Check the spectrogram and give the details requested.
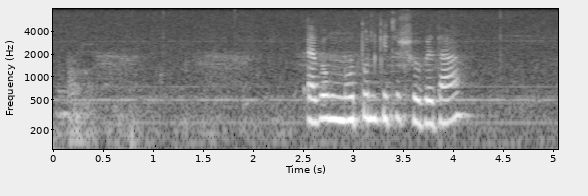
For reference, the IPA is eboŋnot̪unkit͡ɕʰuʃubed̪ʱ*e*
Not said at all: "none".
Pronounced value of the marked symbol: a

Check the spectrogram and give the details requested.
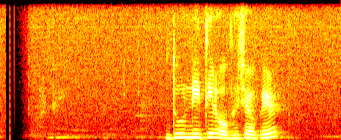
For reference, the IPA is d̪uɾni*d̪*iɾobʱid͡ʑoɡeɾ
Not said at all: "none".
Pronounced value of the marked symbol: t̪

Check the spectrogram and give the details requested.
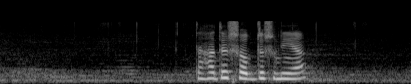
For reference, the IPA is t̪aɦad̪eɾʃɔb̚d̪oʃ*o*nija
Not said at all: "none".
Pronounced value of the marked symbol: u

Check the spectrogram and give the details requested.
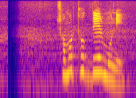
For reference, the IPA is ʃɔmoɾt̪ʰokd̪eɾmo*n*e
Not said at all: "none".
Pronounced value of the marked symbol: n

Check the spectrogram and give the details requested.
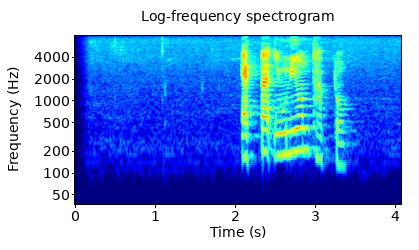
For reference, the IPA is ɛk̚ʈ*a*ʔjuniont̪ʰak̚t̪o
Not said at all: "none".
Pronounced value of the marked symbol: a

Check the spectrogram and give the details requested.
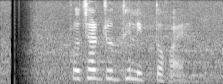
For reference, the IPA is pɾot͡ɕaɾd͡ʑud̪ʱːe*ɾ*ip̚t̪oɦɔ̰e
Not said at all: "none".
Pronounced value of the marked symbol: l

